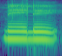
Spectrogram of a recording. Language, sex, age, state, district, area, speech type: Tamil, female, 18-30, Tamil Nadu, Cuddalore, rural, read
